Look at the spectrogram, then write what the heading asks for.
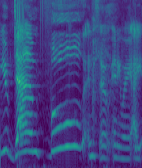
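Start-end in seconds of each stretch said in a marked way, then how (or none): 0.0-1.7 loud, grand, theatrical delivery, fool drawn out. Quoting Betty scolding Barney: theatrical imitation of Betty. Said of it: "so theatrical".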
